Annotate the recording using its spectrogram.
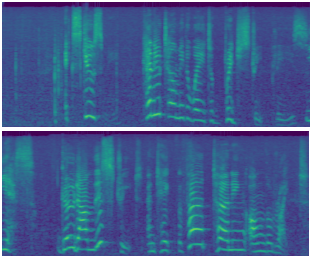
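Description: An older woman talks with animation.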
